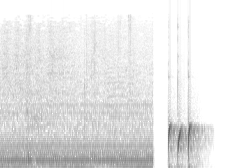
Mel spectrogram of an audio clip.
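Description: A steady low hum with no speech, then a sudden cut to silence and a quick run of about four short pitched pops from a logo-animation sound effect.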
